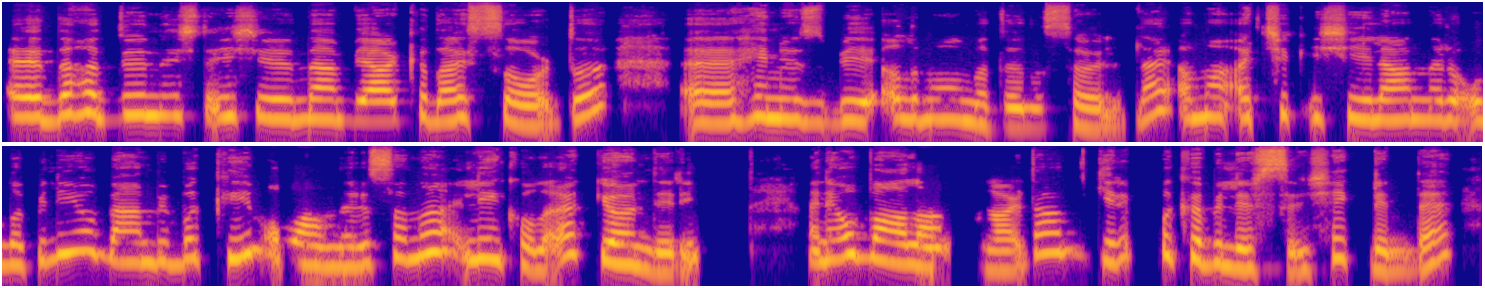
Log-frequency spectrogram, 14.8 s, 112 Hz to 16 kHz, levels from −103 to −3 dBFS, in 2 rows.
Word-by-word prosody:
Eee, 275 -2 +5
daha 305 +2 +3 0.2
dün, 290 -1 +1
işte, 285 0 -2
iş 280 +1 -1
yerinden 255 -1 0
bir 240 -1 +4
arkadaş 240 +1 0
sordu. 235 +2 0 0.5
Eee, 225 0 +2
henüz 260 -3 0
bir 240 0 +2
alım 255 -1 -1
olmadığını 215 -7 -3
söylediler 200 - -3
ama 275 -2 -1
açık 265 +3 -3
iş 265 +2 -1
ilanları 250 -1 -1
olabiliyor. 280 - 0
Ben 260 -1 +1
bir 260 -2 -5
bakayım, 300 +4 +1
olanları 235 -6 0
sana 320 +9 +3
link 290 -3 +1
olarak 230 +12 +1
göndereyim. 245 - +3 0.5
Hani, 290 +3 0
o 340 -2 +3
bağlantılardan 250 - +1
girip 285 +3 -4
bakabilirsin." 230 - +2
şeklinde 230 - -2
255 Hz, 140 wpm, -22 LUFS, 235-290 Hz, 0.5 s, Eee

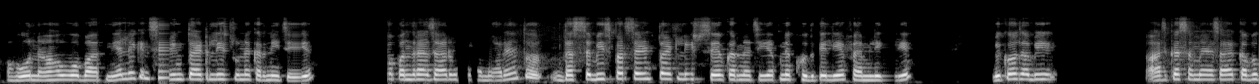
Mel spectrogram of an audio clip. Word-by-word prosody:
हो 190 +2 +5
ना 200 -1 -1
हो 210 +1 +1
वो 215 0 +5
बात 195 -1 +1
नहीं 190 +2 +1
है 230 - +1
लेक़िन 275 +2 -1
सेविंग 275 -5 -2
तो 245 - +4
एटलीस्ट 235 0 -1
उन्हें 225 0 0
करनी 205 -1 +1
चाहिए। 335 - +1 0.8
तो 245 - -5
15 225 0 +1
हज़ार 225 0 +1
रुपए 225 -1 -5
कमा 190 -1 -6
रहे 220 - -2
हैं 275 - -4
तो 155 -3 +1 0.2
10 215 +1 0
से 235 - +6
20 245 +1 -1
पर्सेंट 255 -1 +1
तो 260 - +4
एटलीस्ट 245 -1 -3
सेव 220 0 +5
करना 215 -1 +1
चाहिए 205 +1 0
अपने 225 +1 0
ख़ुद 195 -2 +2
के 205 - +5
लिए, 210 +2 +3
फ़ैमिली 195 -2 +2
के 195 0 -14
लिए। 215 - +3 0.9
बिकॉज़ 250 -10 +3
अभी 235 +1 0 1.1
आज 200 +1 -3
का - - +5
समय 225 0 0
ऐसा 225 0 -1
है 230 - 0
कब 230 +1 +1
225 Hz, 220 wpm, -14 LUFS, 205-240 Hz, 1.1 s, से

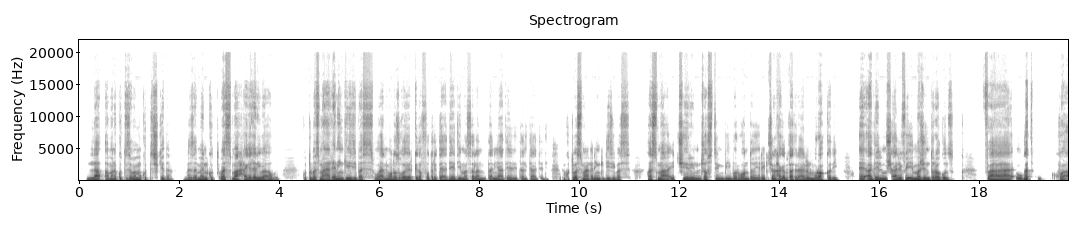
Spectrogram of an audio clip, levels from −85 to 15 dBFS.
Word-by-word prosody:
لأ، 125 +3 +1
ما 110 -1 -1
أنا 110 - +1
كنت 110 - -7
زمان 120 +6 +1
ما 140 - +2
كنتش 130 - -8
كده، 100 -6 -6 0.2
ب 110 -3 -6
زمان 115 +8 +2
كنت 130 -5 -9
باسمَع 130 0 +2
حاجة 130 0 -1
غريبة 120 0 +3
أوي، 100 -5 -5 0.4
كنت - - -5
باسمَع 140 -1 +1
أغاني 125 +1 +3
إنجليزي 120 -1 +2
بس، 105 -1 -6
ويعني 105 0 -1
وأنا 120 +2 +3
صغيّر 120 +1 +1
كده 125 +1 -1
في - - -10
فترة 120 -2 -4
إعدادي 115 +5 -2
مثلًا، 130 +3 -2
تانية 110 +1 0
إعدادي، 110 +3 -3
تالتة 110 0 -7
إعدادي، 110 +7 -9 0.3
أنا 115 - -8
كنت - - -5
باسمَع 120 -2 +3
أغاني 110 +1 0
إنجليزي 110 0 -1
بس، 100 -2 -7 0.4
أسمَع 115 -3 +1
Ed - - -10 0.2
Sheeran، 120 -3 +3
Justin 115 0 -2
Bieber، 125 0 0
One 130 +2 +1
Direction، 120 +3 -3
الحاجات 120 +3 +2
بتاعة 115 -4 0
المراهقة 125 +1 +2
دي 130 +3 -4 0.4
آآ 125 +2 +3
Adele، 125 - -1
مش 120 -1 +2
عارف 130 -1 +1
إيه، 130 -1 +5
imagine 120 0 +5
dragons، 125 0 +1 0.6
ف - - -5 0.5
وجات 150 +6 +2 0.6
ف - - 0
120 Hz, 180 wpm, -23 LUFS, 110-125 Hz, 0.6 s, إيه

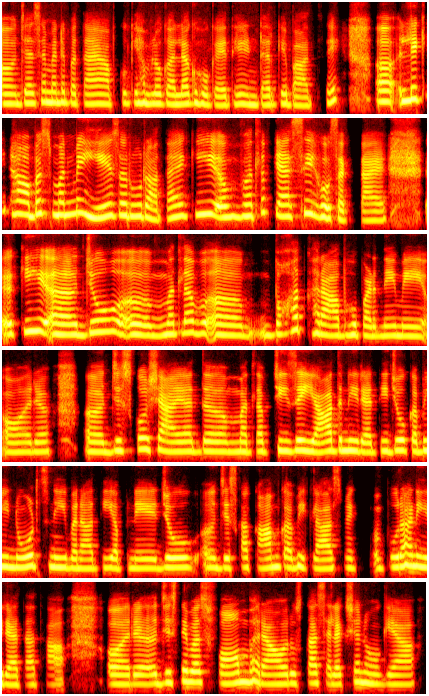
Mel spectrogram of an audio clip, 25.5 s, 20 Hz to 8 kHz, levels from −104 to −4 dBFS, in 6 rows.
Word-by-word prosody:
अ, 215 0 +1
जैसे 225 +2 -2
मैंने 240 0 +1
बताया 215 -1 -2
आपको 210 +2 -8
कि 230 +1 -6
हम 230 -2 0
लोग 215 0 -2
अलग 210 +2 -1
हो 210 -2 -2
गए 185 0 -2
थे 210 0 -3
इंटर 190 -1 -4
के 215 - -2
बाद 175 -1 -4 0.2
में। 270 +4 -2 0.4
अ, 255 -1 +4
लेकिन 310 +7 +4
हाँ, 335 -2 +6
बस 340 +1 0
मन 315 0 +4
में 365 - +2
ये 270 -2 +5
ज़रूर 285 -2 +1
आता 235 -1 -2
है 275 +3 +2
कि 325 0 +3
मतलब 280 +6 0
कैसे 285 +4 +3
हो 275 -4 +3
सकता 205 -3 -2
है 200 0 0 0.4
अ, - - +4
कि 305 -1 +4
अ, 240 -2 +7
जो 280 +7 0
अ, 240 -5 +2
मतलब 260 +2 0
अ, 230 -3 +1 0.4
बहुत 330 +8 -1
खराब 225 -4 0
हो 235 - +1
पढ़ने 210 +1 -3
में 210 -1 -2
और 210 +1 -4
अ, 215 +1 -3 0.5
जिसको 235 +5 -1
शायद 220 -3 +1 0.4
मतलब 215 0 -2
चीज़ें 235 0 +4
याद 225 +1 +3
नहीं 235 -1 +3
रहती, 210 +1 -1
जो 240 +3 +2
कभी 230 0 -1
नोट्स 230 +2 +1
नहीं 220 -1 +1
बनाती 200 +1 -4
अपने, 200 0 -3
जो 220 +2 +2 0.3
जिसका 210 +1 -4
काम 210 +1 -1
कभी 225 0 -2
क्लास 195 -1 -3
में 210 - -6 0.2
अ, - - -6
पूरा 230 +6 +1
नहीं 235 -3 +2
रहता 195 0 -3
था 195 0 -7 0.5
और 205 -1 +1 0.3
जिसने 235 +4 0
बस 245 0 +1
फॉर्म 225 +3 +2
भरा 210 -6 +1
और 210 +1 -1
उसका 225 +1 -2
सिलेक्शन 225 +4 -2
हो 215 -2 -2
गया। 200 0 -3
225 Hz, 190 wpm, -22 LUFS, 210-255 Hz, 0.5 s, अ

